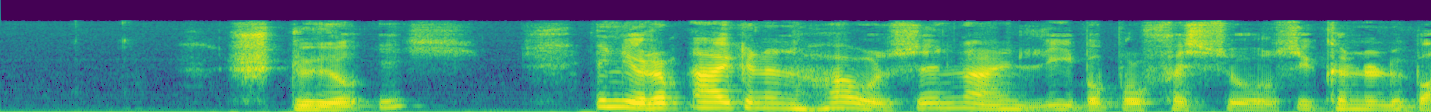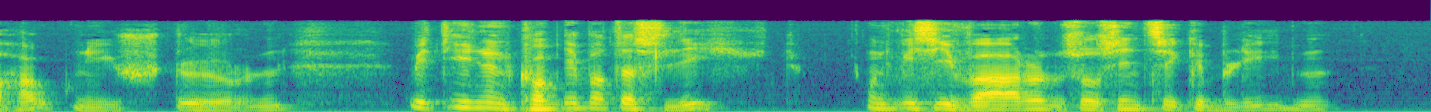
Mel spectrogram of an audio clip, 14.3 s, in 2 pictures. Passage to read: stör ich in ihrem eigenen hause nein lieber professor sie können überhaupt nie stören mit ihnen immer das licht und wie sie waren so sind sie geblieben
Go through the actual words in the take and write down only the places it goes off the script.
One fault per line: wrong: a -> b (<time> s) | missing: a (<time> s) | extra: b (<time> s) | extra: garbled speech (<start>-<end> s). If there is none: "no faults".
extra: kommt (9.7 s)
